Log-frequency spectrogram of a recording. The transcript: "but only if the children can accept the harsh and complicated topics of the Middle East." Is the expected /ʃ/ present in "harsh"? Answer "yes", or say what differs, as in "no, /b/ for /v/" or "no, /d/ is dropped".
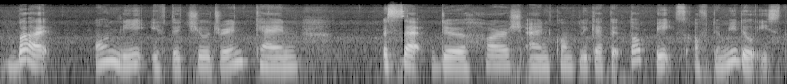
yes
